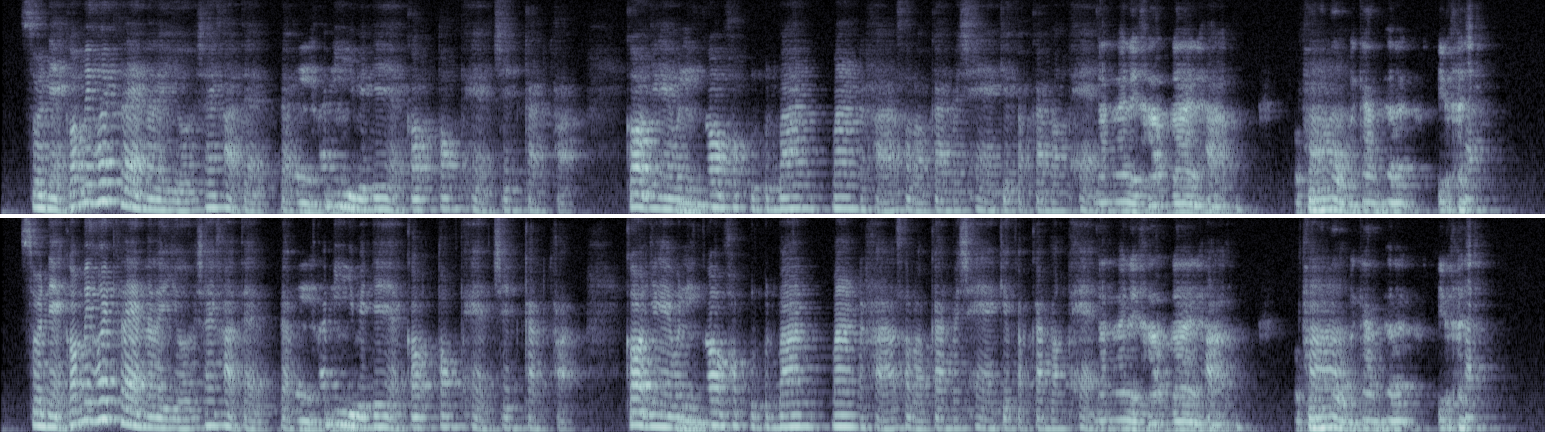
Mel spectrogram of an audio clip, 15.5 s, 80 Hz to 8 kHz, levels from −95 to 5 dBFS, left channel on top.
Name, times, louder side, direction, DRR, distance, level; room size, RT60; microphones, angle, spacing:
voice 1, 0.2-11.0 12.0-12.2 13.0-13.5 14.6-14.7, right 1 dB, 50° right, 2 dB, 1.7 m, -22 dB
voice 2, 2.9-3.5 6.8-7.0 10.9-12.3 12.9-14.7, equal, 5° left, -1 dB, 2.0 m, -21 dB
14.0 x 13.0 x 2.5 m, 0.68 s
head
